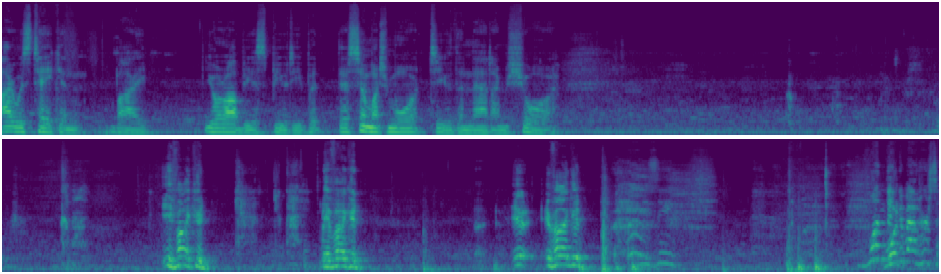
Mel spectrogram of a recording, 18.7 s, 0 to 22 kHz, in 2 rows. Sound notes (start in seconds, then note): 6.8 whispers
